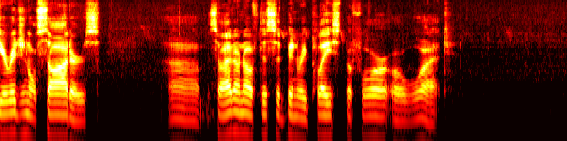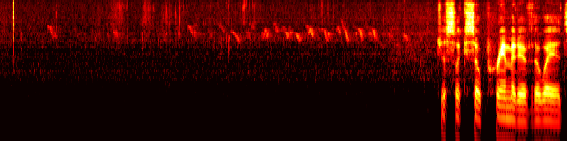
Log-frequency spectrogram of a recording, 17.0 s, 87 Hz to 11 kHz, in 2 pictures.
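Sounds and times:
room hiss: 0.0s - 17.0s
bird chirps: 6.7s - 8.2s, 9.2s - 17.0s.

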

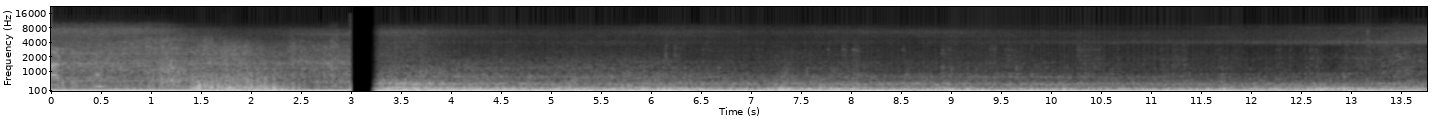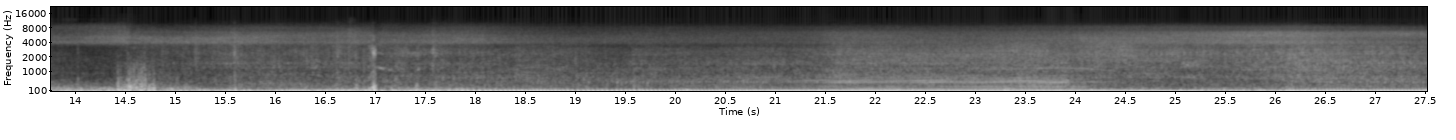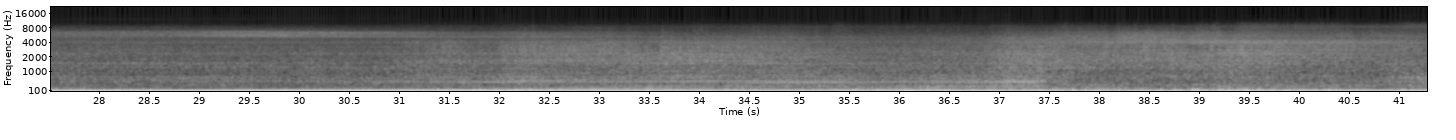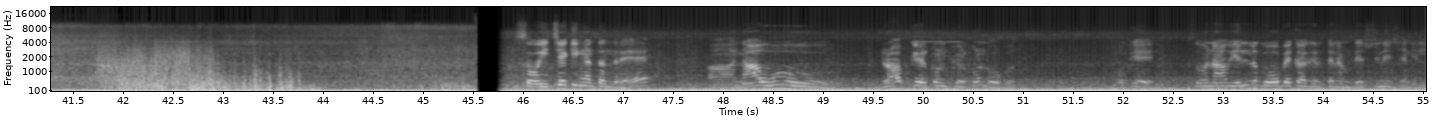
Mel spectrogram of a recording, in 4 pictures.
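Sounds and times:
pickup truck engine: 0.0s - 55.0s
wind rumbling on microphone: 0.0s - 55.0s.

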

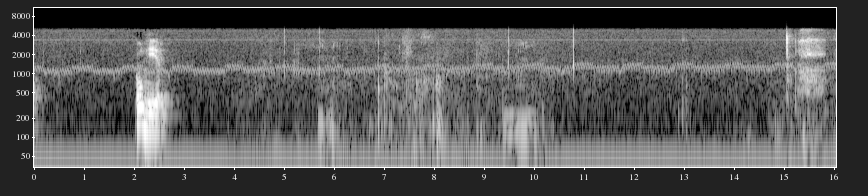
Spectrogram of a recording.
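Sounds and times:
steady high whine: 0.0s - 16.0s
dog grunting: 5.7s - 8.2s, 9.3s - 10.2s, 15.1s - 16.0s.

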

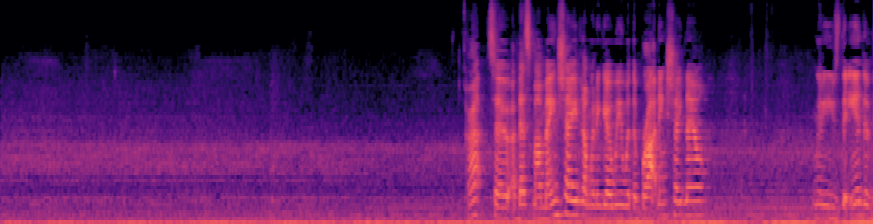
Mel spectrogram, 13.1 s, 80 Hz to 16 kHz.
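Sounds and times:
low motor hum: 0.0s - 13.0s.

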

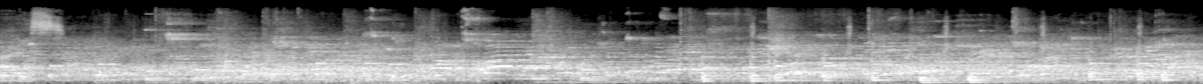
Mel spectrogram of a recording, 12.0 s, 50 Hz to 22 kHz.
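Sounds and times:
voices of players: 0.0s - 12.0s.

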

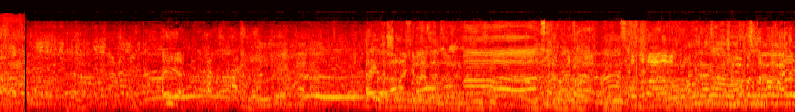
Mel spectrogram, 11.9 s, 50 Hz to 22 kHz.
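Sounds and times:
crowd of men talking and calling: 0.0s - 11.9s.

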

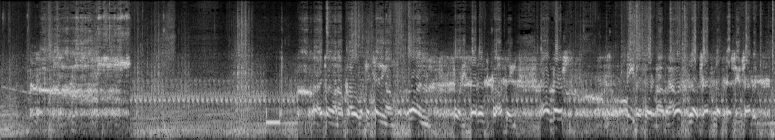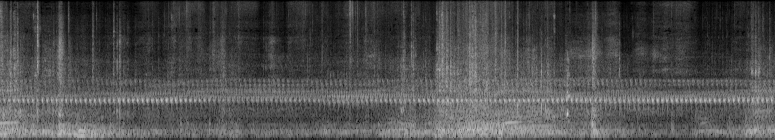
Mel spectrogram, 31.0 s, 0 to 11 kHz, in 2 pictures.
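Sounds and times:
car engine and tyres rumbling: 0.0s - 31.0s
police siren pulsing: 0.0s - 31.0s.

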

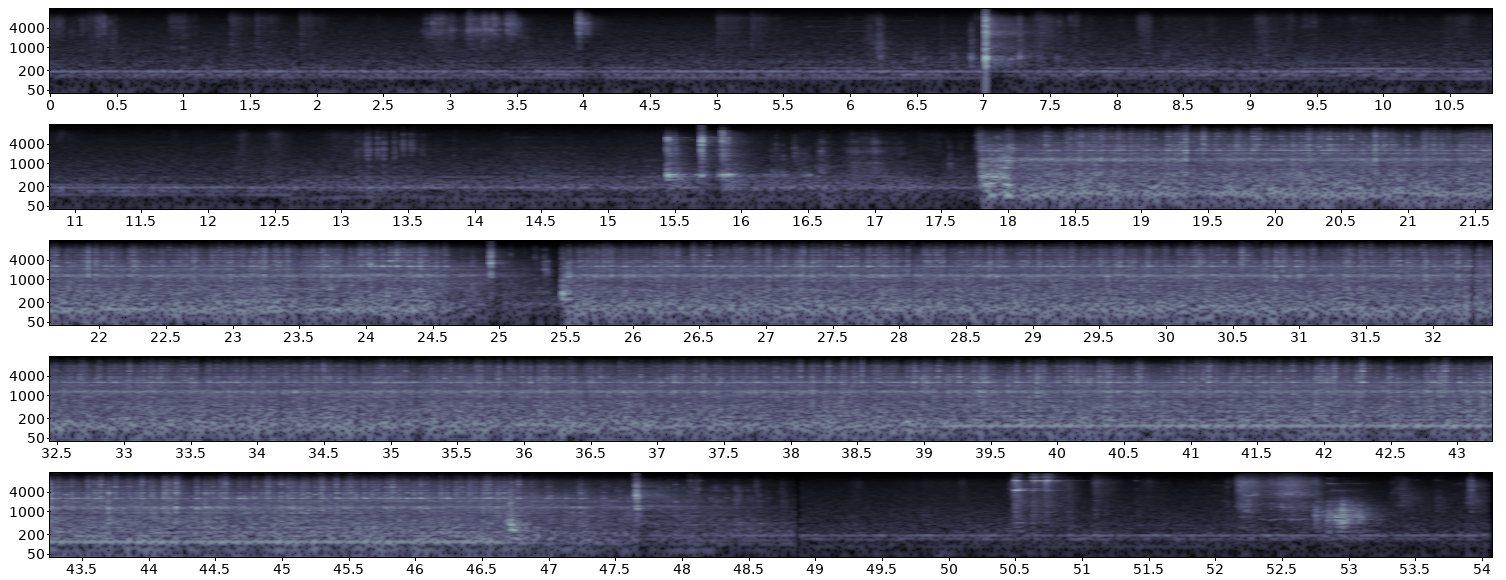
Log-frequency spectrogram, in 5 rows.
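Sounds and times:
metal lathe cutting metal: 17.8s - 48.8s.

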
